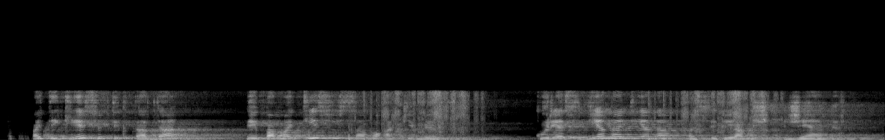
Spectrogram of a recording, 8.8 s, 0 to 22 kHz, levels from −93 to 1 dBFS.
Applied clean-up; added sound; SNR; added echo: none; Writing; 13 dB; reverberation time 1.9 s.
